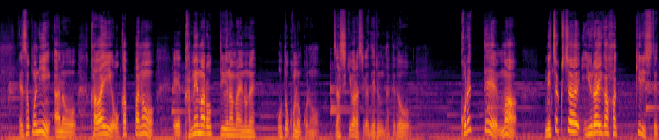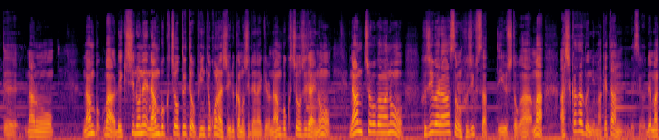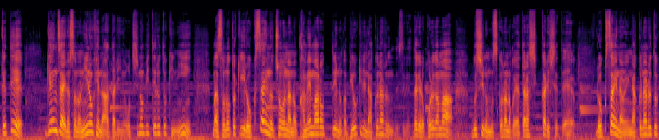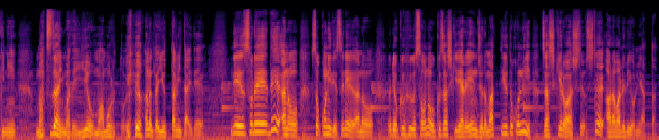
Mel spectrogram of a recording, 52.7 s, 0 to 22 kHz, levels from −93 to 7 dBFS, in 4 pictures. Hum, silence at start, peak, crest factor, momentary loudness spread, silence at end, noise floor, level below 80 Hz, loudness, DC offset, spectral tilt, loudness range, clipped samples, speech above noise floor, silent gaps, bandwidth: none; 0 s; -2 dBFS; 18 dB; 12 LU; 0 s; -43 dBFS; -40 dBFS; -20 LUFS; under 0.1%; -5.5 dB/octave; 5 LU; under 0.1%; 23 dB; none; 16 kHz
